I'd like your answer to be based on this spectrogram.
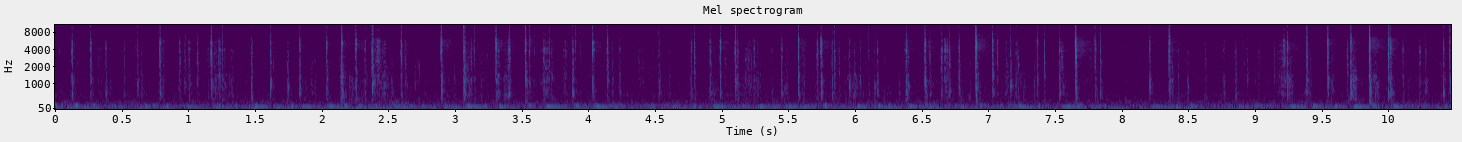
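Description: Fingertips with long painted nails rapidly press the keys of a full-size black plastic computer keyboard resting on a white fur rug. A fast, steady stream of sharp, bright clicking taps stops almost instantly, over a faint low hum.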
